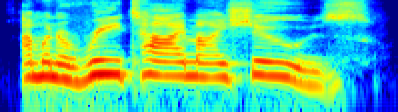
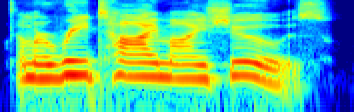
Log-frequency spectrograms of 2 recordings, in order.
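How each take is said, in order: The two takes are said the same way.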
